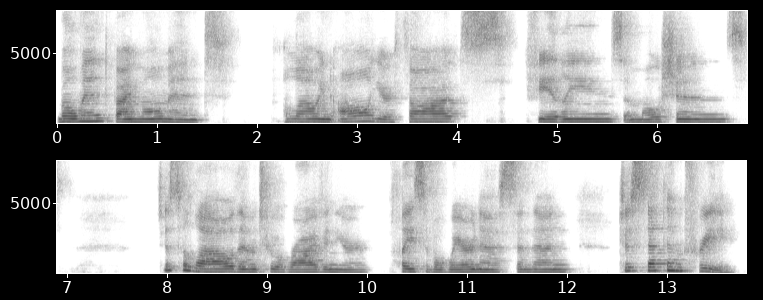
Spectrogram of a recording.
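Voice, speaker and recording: Slow, low-voiced woman guiding meditation. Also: fairly even intonation. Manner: gentle, unhurried, pausing between short phrases. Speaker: yoga nidra meditation teacher. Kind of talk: guided meditation. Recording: roomy, echoing sound.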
